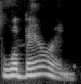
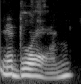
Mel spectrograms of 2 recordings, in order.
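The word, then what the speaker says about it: LeBaron: For those of you that want to know my last name, it's Leberon, not LeBron. It's L E B A R O N.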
